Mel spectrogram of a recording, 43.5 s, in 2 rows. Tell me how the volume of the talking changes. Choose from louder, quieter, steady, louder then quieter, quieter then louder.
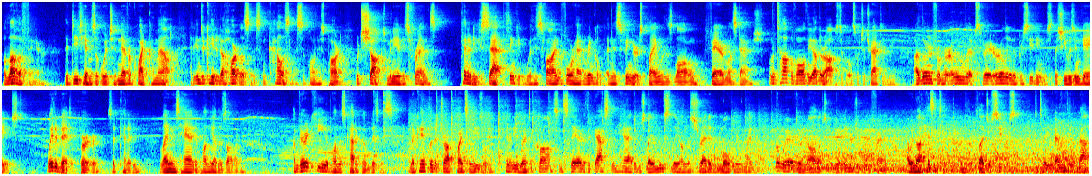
steady.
